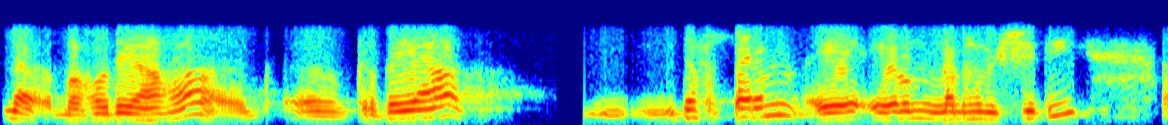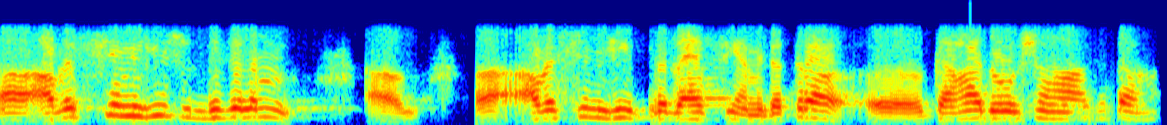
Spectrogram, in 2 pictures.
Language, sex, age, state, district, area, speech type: Sanskrit, male, 30-45, Kerala, Palakkad, urban, conversation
